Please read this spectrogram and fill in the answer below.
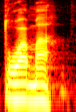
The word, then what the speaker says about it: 3MA: Que en verdad se pronuncia como Troama.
